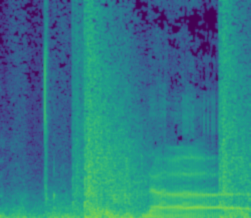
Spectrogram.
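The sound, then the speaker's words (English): Laser rifle fire in a video game, heard as a few loud, sharp bursts that give way to a sustained, buzzing electronic tone over steady background noise. “I'm not sure what he's fighting. Something with a laser rifle.”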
